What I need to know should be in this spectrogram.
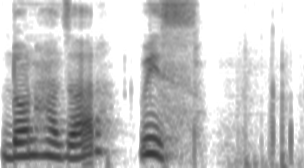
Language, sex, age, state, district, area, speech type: Marathi, female, 30-45, Maharashtra, Sangli, rural, spontaneous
